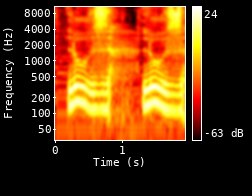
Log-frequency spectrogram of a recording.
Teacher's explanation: la letra o de esta palabra se pronuncia como una u larga o doble y la s suena ligeramente vibrante como si fuera la z inglesa la e del final es muda como de costumbre en inglés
